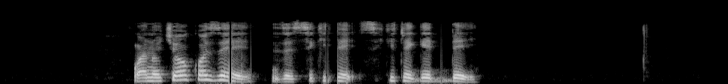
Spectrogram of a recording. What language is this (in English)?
Ganda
